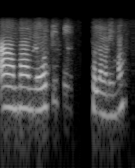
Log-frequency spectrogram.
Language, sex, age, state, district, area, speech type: Tamil, female, 18-30, Tamil Nadu, Tenkasi, urban, conversation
